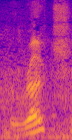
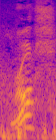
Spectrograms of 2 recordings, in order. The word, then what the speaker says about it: Roche: you my name is roach and that's spelled like the medicine brand r o c h e rash if you prefer on r o c h e my email address is HK at saunders.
